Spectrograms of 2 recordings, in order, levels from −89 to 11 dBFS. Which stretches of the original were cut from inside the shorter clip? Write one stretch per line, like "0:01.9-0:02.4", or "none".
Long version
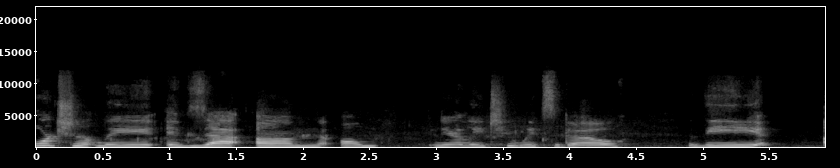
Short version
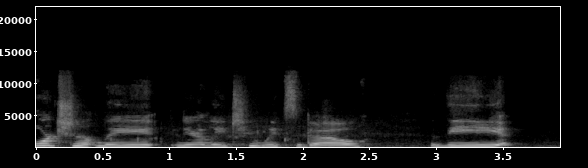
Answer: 0:00.9-0:02.9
